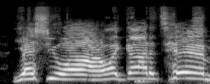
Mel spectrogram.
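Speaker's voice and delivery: overdone bad Staten Island accent, loud and high. Act out a woman at a table insisting that you are Murr, in the worst Staten Island accent. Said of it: "in the worst Staten Island accent".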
